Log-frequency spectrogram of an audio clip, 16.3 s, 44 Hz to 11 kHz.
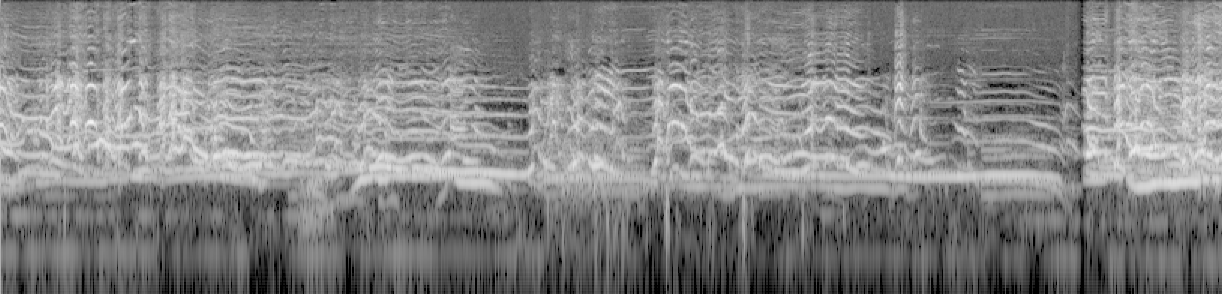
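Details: A group of captive, part-dog wolves at a sanctuary chorus in February 2013. One long, even howl runs under many overlapping, sliding higher howls. The sound briefly thins before a loud burst of voices rejoins near the end.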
